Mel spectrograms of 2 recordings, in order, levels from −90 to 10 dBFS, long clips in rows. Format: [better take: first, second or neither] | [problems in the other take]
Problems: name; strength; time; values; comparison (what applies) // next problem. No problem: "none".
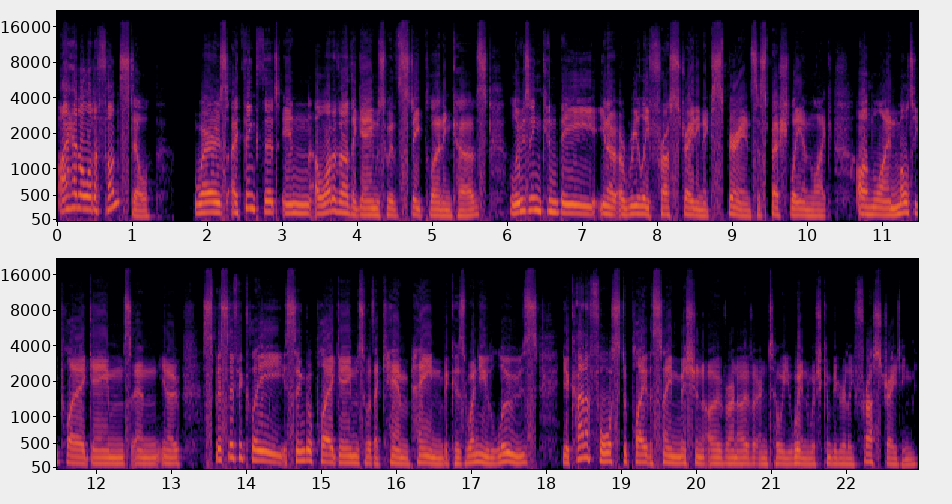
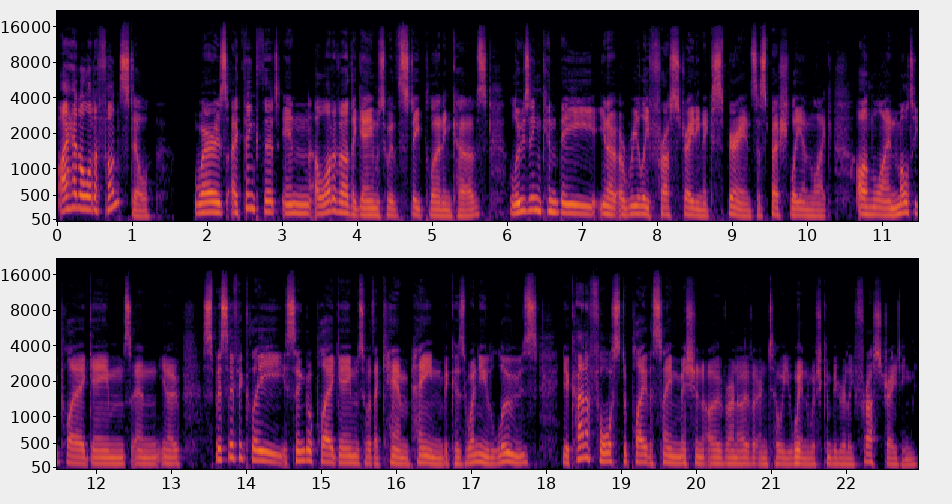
second | distortion; slight; 10 dB below the speech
